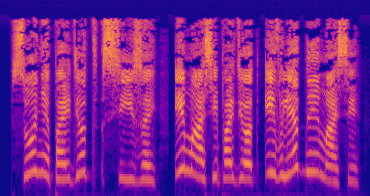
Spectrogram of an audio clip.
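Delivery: put-on a toddler announcing her plan; confident little girl. Little Sonya insists on going with Liza, high childish voice. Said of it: "уверенно заявила девочка".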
